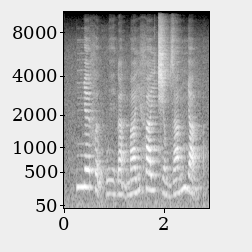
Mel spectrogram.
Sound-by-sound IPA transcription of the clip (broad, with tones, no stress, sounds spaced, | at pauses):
ɲ ɛ˧ f ə̰˧˨ w h w e̤˨˩ ɗ a̰˧˨ n m a˨˦ j f a˧ j t͡ɕ ə˧˩ m z a˨˦ n ɲ a̰˧˨ n ʔ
